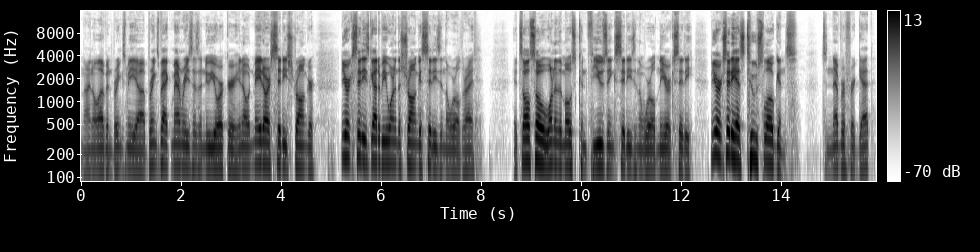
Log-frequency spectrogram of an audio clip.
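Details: Adult man, stand-up comedy monologue; normal speech.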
